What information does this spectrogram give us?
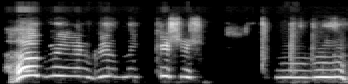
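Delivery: very high, cooing puppy voice for the dog; voicing the dog. Owner voicing the puppy's wishes, high cooing baby talk. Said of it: "she says".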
